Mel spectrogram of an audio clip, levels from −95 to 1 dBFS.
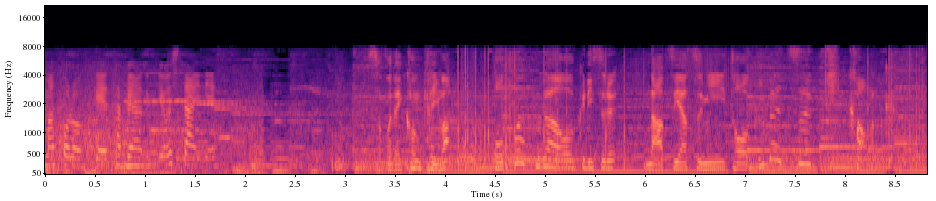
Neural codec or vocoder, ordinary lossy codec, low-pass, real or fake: none; none; none; real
